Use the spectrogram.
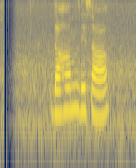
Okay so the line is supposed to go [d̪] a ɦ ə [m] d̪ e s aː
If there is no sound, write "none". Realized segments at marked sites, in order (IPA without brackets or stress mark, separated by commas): d̪, m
